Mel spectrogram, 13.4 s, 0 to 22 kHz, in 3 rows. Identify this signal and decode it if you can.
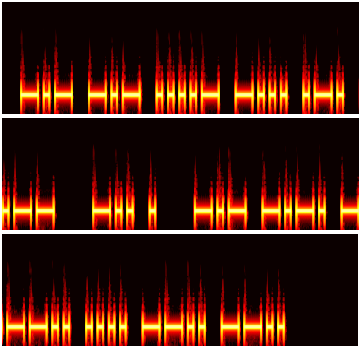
Morse code, heard as a keyed tone, about 17 wpm, 700 Hz. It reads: KK4BRW DE KC8HZZ
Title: USA Callsign DE Callsign - 6 Characters - 17wpm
